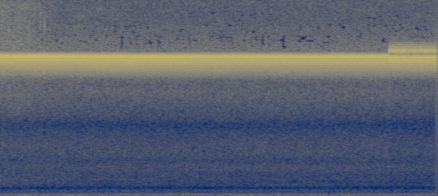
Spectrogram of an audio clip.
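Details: A Cuban ground cricket in the Chicago region sings a steady, high, pure, musical tone that holds unbroken on a single dominant frequency.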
